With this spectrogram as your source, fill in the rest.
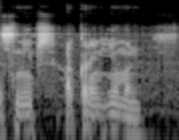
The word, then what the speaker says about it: SNPs: Polymorphism बोला जाता है, pronounce as स्निप्स occur in human.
